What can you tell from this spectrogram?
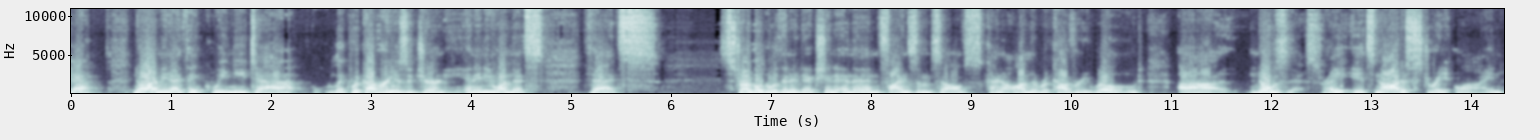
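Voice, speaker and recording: Using an ordinary speaking voice, a man with a Canadian accent speaks at a moderate pace with a medium pitch and ordinary pitch variation. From Canada. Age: 40s. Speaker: person in long-term recovery. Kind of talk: podcast interview.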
